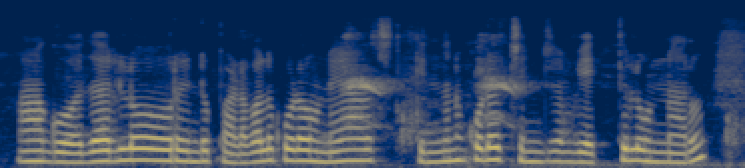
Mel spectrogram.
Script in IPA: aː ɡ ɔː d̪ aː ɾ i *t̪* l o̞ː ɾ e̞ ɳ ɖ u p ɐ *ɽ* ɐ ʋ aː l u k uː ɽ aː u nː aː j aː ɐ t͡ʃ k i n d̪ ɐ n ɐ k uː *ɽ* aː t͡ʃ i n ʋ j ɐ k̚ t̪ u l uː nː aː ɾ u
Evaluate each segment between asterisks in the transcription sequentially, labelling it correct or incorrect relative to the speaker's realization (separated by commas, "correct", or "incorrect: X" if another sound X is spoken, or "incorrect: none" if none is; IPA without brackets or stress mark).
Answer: incorrect: none, correct, correct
